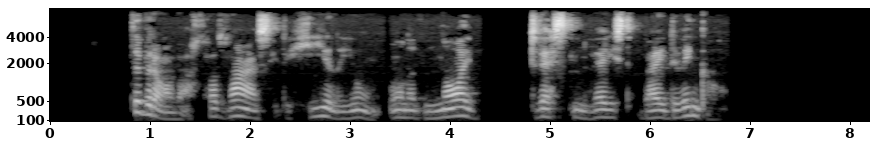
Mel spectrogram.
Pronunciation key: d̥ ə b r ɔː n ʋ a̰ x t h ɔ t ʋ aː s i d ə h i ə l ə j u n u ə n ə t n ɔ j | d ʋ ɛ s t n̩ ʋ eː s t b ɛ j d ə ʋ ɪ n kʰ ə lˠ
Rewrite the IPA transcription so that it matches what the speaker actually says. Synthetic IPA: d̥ ə b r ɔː n ʋ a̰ x t h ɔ t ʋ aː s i d ə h i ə l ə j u n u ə n ə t n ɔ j | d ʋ ɛ s t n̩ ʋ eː s t b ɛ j d ə ʋ ɪ ŋ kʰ ə lˠ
